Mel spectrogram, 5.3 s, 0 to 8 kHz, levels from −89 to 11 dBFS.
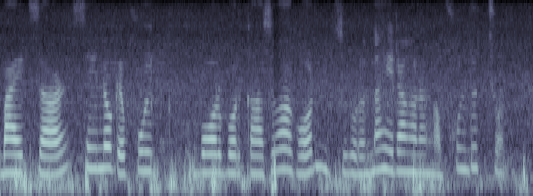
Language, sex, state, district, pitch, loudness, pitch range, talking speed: Chakma, female, Tripura, Unakoti, 265 Hz, -19 LUFS, 250-295 Hz, 170 wpm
